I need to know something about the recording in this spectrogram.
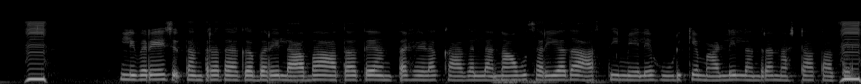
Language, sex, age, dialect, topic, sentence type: Kannada, female, 31-35, Central, banking, statement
